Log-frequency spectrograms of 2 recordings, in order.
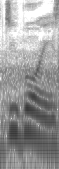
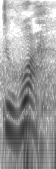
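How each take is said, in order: First: The name is pronounced the local American way. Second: The name is pronounced the French way. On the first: This is how locals in Wyoming say it. "But if you're from Wyoming" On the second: This is how French speakers say it. "If you speak French"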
